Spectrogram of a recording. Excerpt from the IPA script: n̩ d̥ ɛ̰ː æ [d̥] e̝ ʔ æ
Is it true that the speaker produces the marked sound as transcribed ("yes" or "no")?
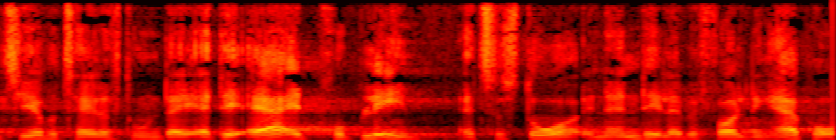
yes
